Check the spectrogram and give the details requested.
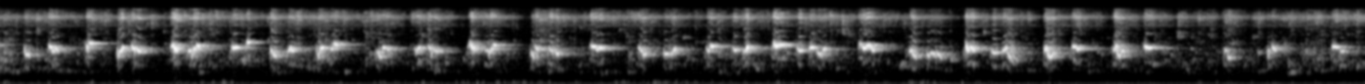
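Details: Continuous bubbling song of a yellow-vented bulbul, used to make other bulbuls respond and sing; dense, energetic run of short warbled chirps repeated several times a second for about ten seconds, with no other sounds.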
